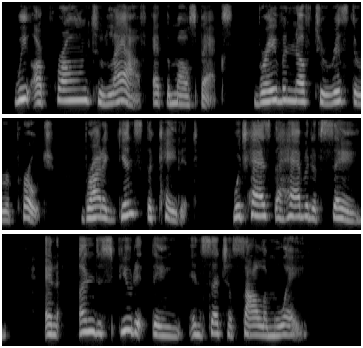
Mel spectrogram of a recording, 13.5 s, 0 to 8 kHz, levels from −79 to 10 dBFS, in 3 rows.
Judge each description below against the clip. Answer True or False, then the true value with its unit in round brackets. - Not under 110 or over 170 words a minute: True (150 wpm)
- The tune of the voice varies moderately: True (3.8 semitones)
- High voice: True (230 Hz)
